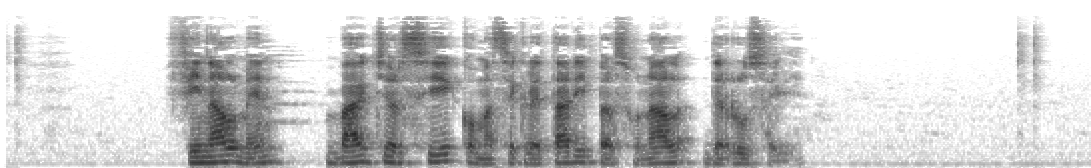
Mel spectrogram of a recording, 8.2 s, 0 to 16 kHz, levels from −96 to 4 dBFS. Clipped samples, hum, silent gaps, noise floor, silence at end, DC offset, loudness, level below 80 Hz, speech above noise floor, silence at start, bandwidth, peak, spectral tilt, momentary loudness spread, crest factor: under 0.1%; none; none; -70 dBFS; 2.3 s; under 0.1%; -18 LUFS; -60 dBFS; 51 dB; 1.3 s; 11.5 kHz; 0 dBFS; -3 dB/octave; 12 LU; 22 dB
